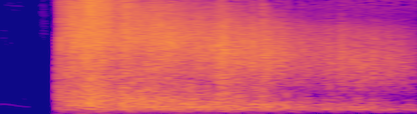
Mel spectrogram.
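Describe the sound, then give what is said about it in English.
A cannonball explosion in a Treasure Island battle bursts suddenly and loudly, then holds as a broad, roaring rumble that slowly fades over about two seconds. “Then a cannonball exploded near us,”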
